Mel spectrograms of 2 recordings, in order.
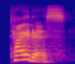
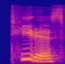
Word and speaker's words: Tidus: All of us in the United States would say Tidus. But then later they came out and said that it was Tidus, which is awkward sounding in English, and we'd all been saying it wrong.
